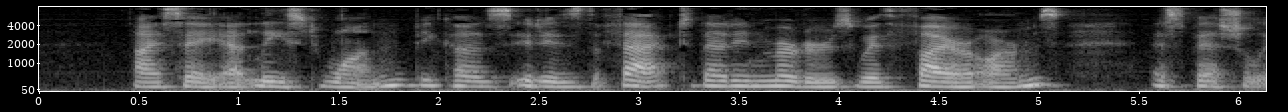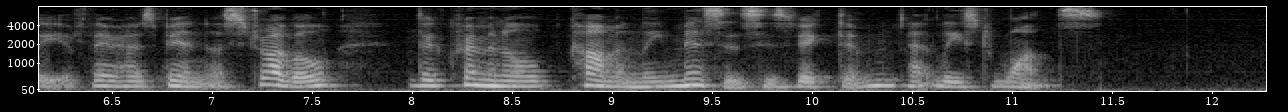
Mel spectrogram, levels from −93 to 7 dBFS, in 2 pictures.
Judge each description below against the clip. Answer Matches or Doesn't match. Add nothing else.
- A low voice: Doesn't match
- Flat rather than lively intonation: Doesn't match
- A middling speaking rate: Matches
